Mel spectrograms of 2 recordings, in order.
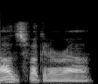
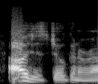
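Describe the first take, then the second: First: Much softer, lower aside; low muttered aside; quieter low repeat. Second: Said in the usual way. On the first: Real, not acted. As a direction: drop it low and soft.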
